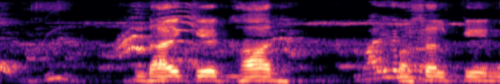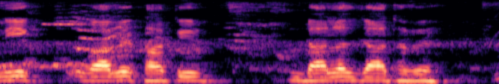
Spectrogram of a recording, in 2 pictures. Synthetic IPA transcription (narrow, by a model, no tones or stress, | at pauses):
ɖ̪aːikekʰaːd̪ | pəsəlkeniːkɣaːbekʰaːt̪ɪɾ | ɖaːləld͡ʒaːt̪ɦʋeː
